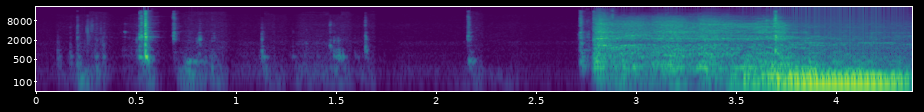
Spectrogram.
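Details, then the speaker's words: Suzuki Fun (Opel) that won't drive and makes a strange noise (owner unsure if clutch, gearbox, axle or CV joint): started with clutch fully depressed, cranks and settles into smooth idle with no noise; noise returns when clutch is released. "el ruido eh dentro de todo no lo hace pero ahora si lo suelto a ver si se suena acá"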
